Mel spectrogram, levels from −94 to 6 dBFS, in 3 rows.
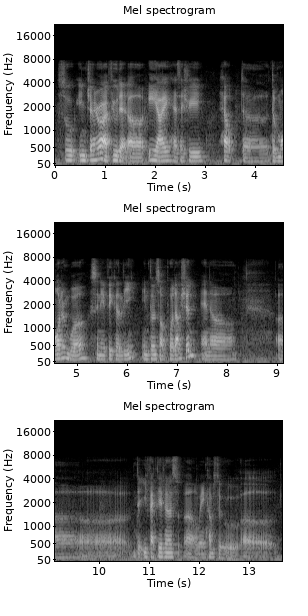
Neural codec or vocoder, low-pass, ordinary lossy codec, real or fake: none; none; none; real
